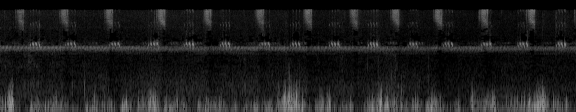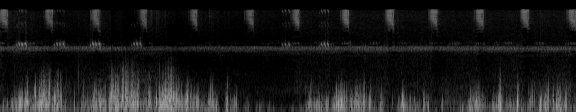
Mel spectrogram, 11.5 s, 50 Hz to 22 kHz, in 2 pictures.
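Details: An unidentified insect calls in Beaver County, Oklahoma, on July 8, 2019: a steady, high, continuous buzzing trill, with faster ticking pulses above it and wind rumbling below.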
